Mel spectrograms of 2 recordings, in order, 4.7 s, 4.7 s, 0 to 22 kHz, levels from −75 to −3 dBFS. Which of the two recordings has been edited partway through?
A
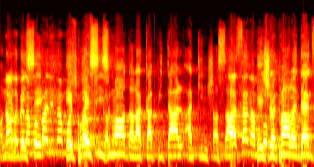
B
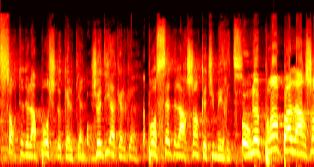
B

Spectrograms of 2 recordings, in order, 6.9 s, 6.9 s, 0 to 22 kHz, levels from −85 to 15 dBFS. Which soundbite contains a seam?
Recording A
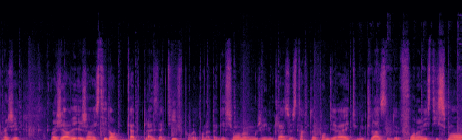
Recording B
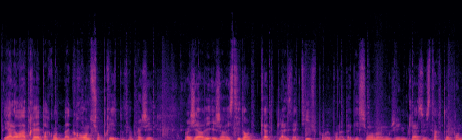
A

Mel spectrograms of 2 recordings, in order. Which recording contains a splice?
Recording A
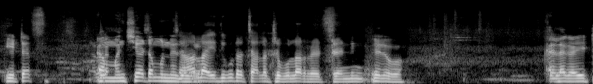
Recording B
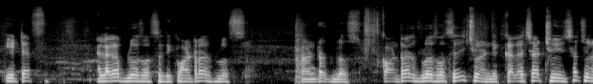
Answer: A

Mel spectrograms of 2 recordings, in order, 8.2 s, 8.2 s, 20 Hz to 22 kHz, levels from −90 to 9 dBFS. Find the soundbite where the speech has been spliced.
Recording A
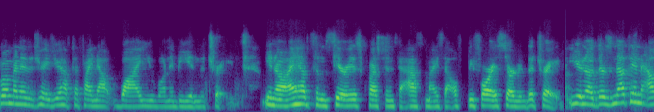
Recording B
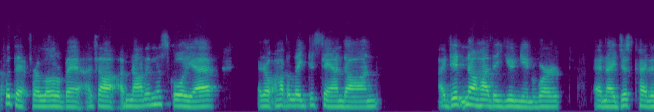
A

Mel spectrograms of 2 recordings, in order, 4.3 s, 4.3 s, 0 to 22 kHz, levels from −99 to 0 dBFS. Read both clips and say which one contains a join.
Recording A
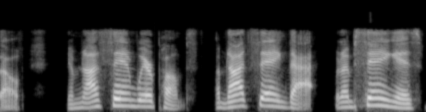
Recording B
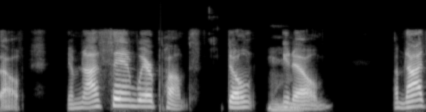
A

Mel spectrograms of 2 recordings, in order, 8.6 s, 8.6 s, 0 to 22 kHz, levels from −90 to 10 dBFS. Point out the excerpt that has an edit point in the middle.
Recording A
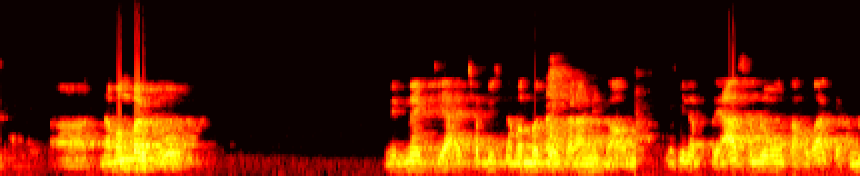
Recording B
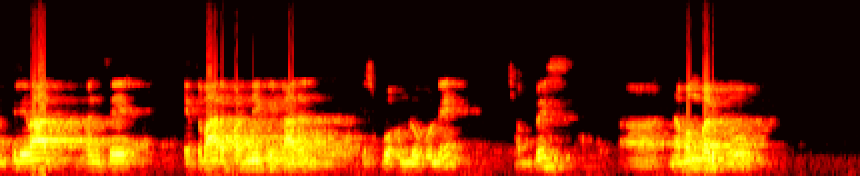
A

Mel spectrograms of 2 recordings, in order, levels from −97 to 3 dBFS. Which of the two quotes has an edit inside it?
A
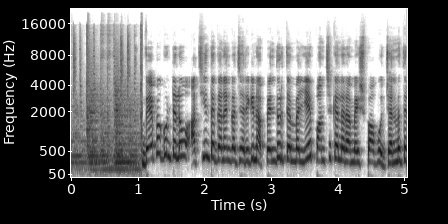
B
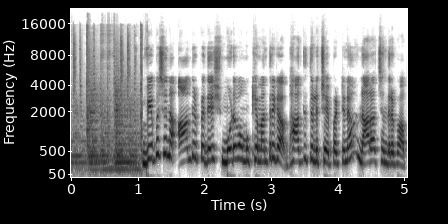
A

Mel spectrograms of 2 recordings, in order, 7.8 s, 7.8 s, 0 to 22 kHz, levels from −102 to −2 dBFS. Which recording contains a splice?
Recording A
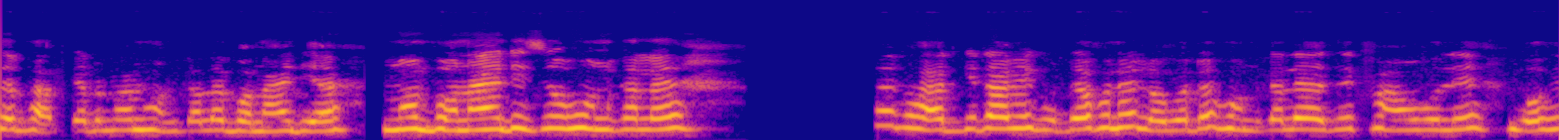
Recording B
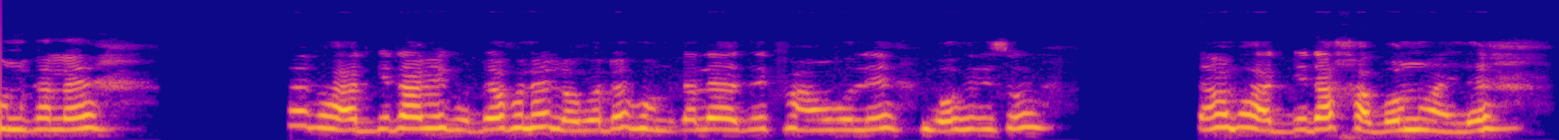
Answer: A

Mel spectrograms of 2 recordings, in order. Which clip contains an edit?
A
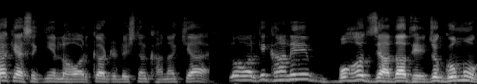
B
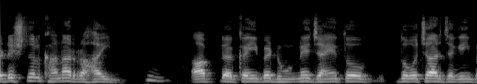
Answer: A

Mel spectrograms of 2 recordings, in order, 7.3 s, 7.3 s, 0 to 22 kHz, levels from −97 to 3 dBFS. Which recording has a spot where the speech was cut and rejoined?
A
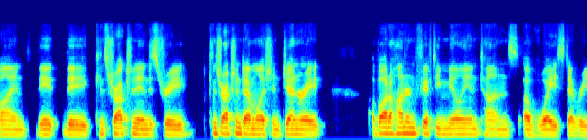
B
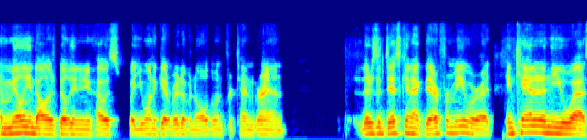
B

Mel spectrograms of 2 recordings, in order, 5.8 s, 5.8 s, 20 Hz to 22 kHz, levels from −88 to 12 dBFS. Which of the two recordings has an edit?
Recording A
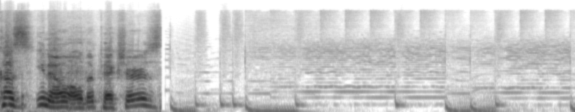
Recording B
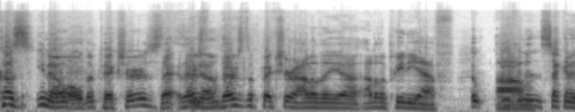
B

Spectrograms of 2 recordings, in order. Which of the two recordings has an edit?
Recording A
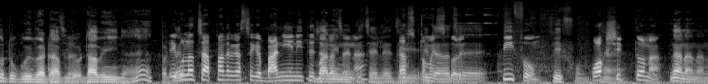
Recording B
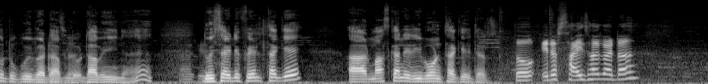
A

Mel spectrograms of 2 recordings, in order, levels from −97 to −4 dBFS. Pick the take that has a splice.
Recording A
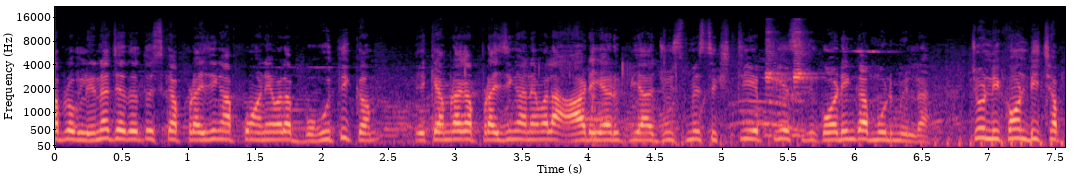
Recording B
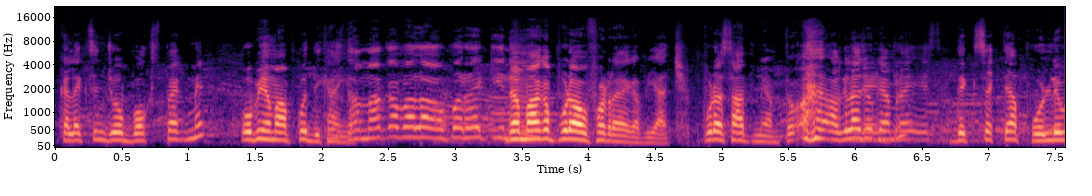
B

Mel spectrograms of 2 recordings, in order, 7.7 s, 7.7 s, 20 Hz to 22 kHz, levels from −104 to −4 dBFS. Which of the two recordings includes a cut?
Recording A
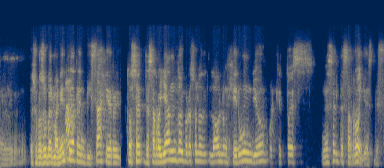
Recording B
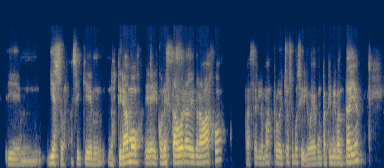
A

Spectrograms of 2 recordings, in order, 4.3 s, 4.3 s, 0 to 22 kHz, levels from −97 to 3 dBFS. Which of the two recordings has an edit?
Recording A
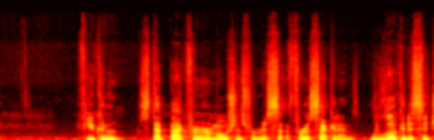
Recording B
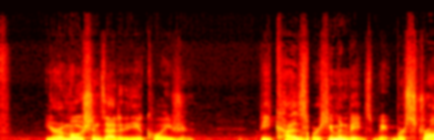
B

